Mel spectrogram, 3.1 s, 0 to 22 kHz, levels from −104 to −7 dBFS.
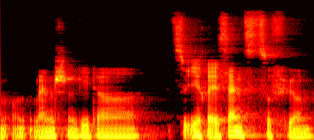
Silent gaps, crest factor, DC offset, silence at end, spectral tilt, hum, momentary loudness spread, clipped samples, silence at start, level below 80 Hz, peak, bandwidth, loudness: none; 16 dB; under 0.1%; 0 s; -6.5 dB/octave; none; 11 LU; under 0.1%; 0 s; -38 dBFS; -14 dBFS; 15 kHz; -32 LUFS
